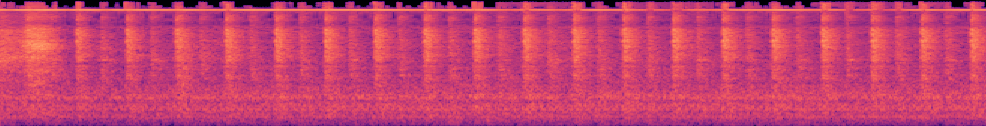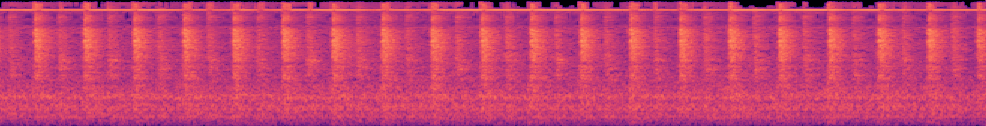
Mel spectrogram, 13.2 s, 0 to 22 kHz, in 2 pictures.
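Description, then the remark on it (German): A data cassette drive winds the tape back and forth over a damaged data block on an old cassette, a steady mechanical whir with fast, evenly spaced clicking that keeps up a regular rhythm throughout, fairly loud and with no voices. “wenn er immer vor- und zurückfährt, dann kriegt man oben auch die 12, das heißt, dann ist ein kaputter Block mit dabei.”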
